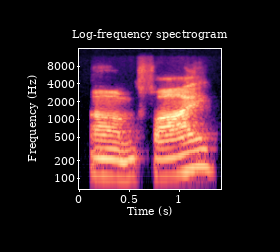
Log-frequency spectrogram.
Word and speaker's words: phi: It's pronounced different ways depending on who you ask. Phi, you might hear people call this phi. You might hear people call this phi. Okay. I use both.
